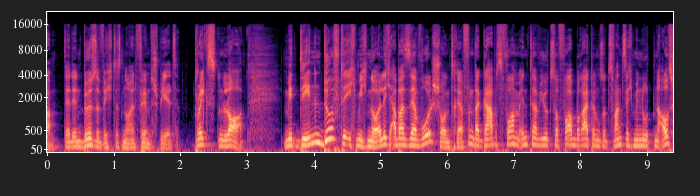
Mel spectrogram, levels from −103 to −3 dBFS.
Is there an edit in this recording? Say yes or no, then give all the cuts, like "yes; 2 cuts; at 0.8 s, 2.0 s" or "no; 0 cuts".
no; 0 cuts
